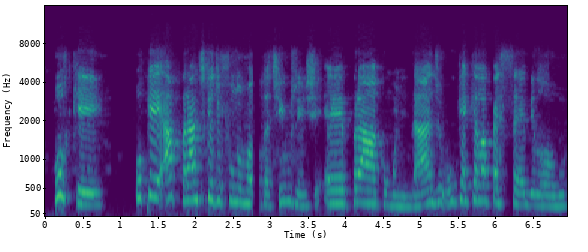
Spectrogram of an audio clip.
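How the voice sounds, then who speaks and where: Her tone is bright and sharp. The woman speaks with fairly high pitch and lively intonation. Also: moderate pace. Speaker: finance consultant. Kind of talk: online presentation. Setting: video call.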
